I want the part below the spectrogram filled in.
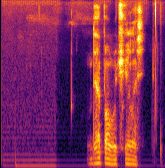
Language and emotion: Russian, neutral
